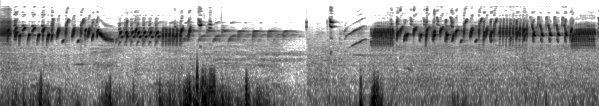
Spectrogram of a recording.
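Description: A goldfinch sings a fast, liquid run of tinkling twitters and buzzy trills, near-continuous with one brief pause, over faint low rumbling.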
